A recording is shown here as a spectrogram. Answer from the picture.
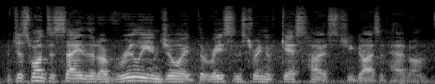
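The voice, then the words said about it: Distinct non-American accent. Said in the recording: “Even more awesome is your accent.”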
